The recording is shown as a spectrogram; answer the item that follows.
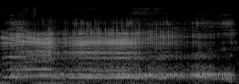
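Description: A young child's voice holding one steady, unchanging note for nearly two seconds, like a drawn-out whine or hum.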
